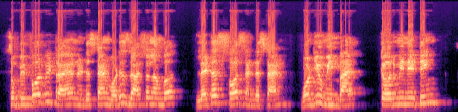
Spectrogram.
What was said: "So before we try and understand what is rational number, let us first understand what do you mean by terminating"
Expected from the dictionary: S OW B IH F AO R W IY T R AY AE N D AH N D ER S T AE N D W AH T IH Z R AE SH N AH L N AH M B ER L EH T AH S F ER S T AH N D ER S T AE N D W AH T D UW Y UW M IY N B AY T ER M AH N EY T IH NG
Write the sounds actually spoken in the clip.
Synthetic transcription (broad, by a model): S OW B IH F AO R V IY T R AY AE N D AH N D ER S T AE N D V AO T IH Z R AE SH AH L N AH M B ER L EH T AH S F ER S T AH N D ER S T AE N D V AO T D UW Y UW M IY N B AY T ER M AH N EY T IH NG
